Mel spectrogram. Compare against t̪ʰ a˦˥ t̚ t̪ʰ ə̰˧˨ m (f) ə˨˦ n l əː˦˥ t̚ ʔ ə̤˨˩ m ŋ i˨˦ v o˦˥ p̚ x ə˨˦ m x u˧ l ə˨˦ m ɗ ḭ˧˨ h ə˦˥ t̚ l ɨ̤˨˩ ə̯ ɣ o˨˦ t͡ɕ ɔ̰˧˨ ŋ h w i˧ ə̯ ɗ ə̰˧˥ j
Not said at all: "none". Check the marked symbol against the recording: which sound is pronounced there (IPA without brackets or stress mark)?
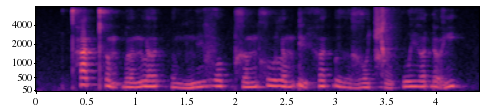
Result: ɓ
